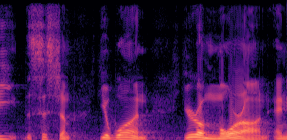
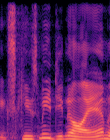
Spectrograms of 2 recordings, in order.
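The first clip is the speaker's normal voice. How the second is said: indignant celebrity; 6 semitones higher, faster than usual. Retold or imitated. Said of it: "they'd be like".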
